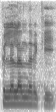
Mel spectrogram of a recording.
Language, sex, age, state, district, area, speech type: Telugu, male, 18-30, Andhra Pradesh, Eluru, rural, spontaneous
